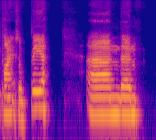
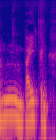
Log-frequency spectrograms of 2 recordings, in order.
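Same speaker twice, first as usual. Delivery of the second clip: soft, dreamy "Mm, bacon", much softer and lower; savouring bacon; 3 semitones lower, 10 dB quieter, slower than usual. Shown as a demonstration. Making viewers hungry, a soft savouring murmur. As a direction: hum it like you can taste it. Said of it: "You've got to say it slowly".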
